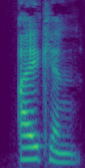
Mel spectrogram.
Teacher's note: So it's a function word, and I'm reducing it to kin.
